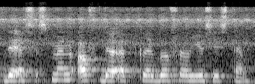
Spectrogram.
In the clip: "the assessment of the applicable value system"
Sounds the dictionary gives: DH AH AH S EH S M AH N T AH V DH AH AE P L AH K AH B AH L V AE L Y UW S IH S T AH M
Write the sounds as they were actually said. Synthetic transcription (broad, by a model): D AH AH S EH S M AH N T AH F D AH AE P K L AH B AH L F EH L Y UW S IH S T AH M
